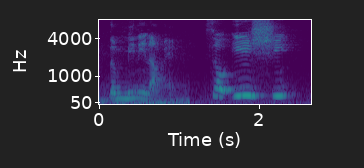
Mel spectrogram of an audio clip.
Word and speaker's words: isi: The head is ishi, ishi. Okay, I remember when I was teaching you the numbers, it was ishi, was number 6, ishi. But mind you, it's different pronunciation. Same word, but different pronunciation.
